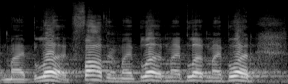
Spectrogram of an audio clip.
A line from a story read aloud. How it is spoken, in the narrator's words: with a voice of deep pity cried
